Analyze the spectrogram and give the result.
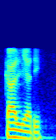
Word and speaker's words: Cagliari: Cagliari. – Cagliari? – Cagliari. – Okay. – Yeah. The G is silent.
